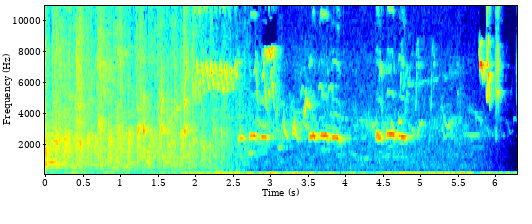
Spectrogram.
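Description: Birds chirping in short repeated calls from about two seconds in, over a steady low rumble.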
